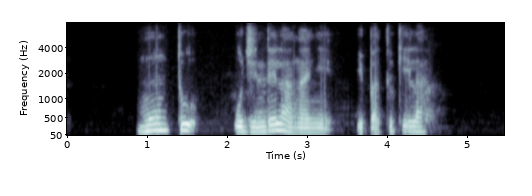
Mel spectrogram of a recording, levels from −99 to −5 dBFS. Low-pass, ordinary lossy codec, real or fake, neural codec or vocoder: 7.2 kHz; Opus, 32 kbps; fake; vocoder, 22.05 kHz, 80 mel bands, Vocos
